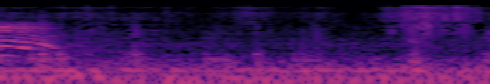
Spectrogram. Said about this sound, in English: Three goats. This is so cute and fluffy.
